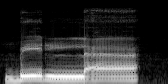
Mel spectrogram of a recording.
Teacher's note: আল্লাহ শব্দের আগের হরফে জের থাকার কারণে এই লামকে পাতলা ভাবে অর্থাৎ লা বলে পড়তে হবে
